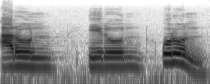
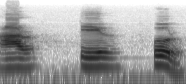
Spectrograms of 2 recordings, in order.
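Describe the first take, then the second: First: Each syllable ends with a full -un ending. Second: Each syllable ends on a bare consonant. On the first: The reader continues without stopping. "না থামিলে যেমন আছে তেমন করে পড়তে হয়" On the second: The reader stops here. "দুই পেশে থামিলে সাকিন ধরে পড়তে হয়"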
